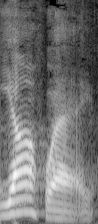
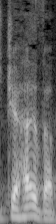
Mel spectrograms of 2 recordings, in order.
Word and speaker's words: Yahweh: you're actually reading the English translation of the Hebrew word Yahweh, or it was anglicized by a previous generation as Jehovah, but that's not quite the right way to pronounce it or the right spelling.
